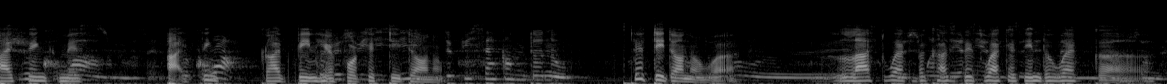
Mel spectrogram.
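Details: Wernicke's aphasia in a 57-year-old hospitalized woman, from a lesion destroying the posterior first temporal convolution of the left hemisphere; phonemic and verbal deviations and neologisms, with seriously impaired oral comprehension but deviant production still possible.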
